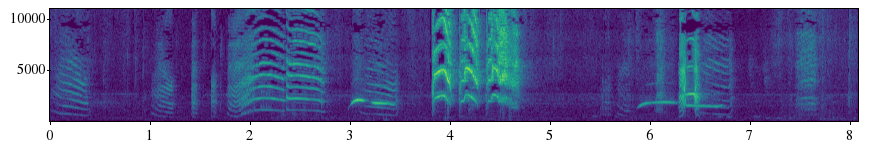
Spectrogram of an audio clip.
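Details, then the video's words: Pet parrots in a home give a busy run of harsh squawks, descending harmonic-rich calls and slurred whistles, with several loud clustered bursts around the middle and a rising whistle near the end. "Talking parrots"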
